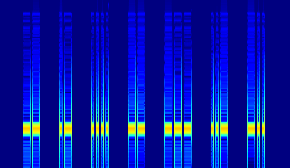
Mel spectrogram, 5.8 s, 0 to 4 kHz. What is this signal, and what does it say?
Morse code, heard as a keyed tone, about 25 wpm, spaced as for 15 wpm, 550 Hz. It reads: MAHMOUD
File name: podcast / News headlines-1x-25x15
